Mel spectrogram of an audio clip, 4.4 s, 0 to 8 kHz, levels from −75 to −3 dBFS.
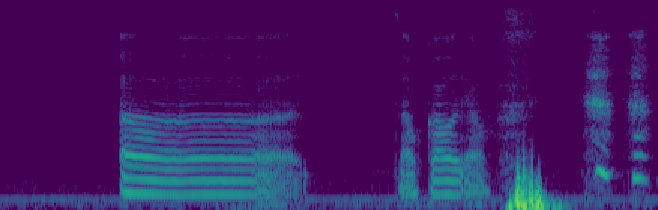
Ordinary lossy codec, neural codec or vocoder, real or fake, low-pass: AAC, 32 kbps; none; real; 7.2 kHz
